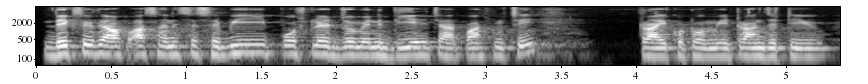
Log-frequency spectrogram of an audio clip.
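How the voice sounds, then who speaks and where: A man's voice: mid-range voice, little pitch movement, a little fast. Man, math teacher, lecturing, asks and answers himself, long hall reverb. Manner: asks and answers his own questions. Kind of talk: classroom lecture.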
